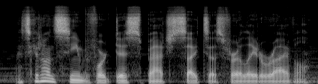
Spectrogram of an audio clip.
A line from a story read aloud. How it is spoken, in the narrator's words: Steve muttered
